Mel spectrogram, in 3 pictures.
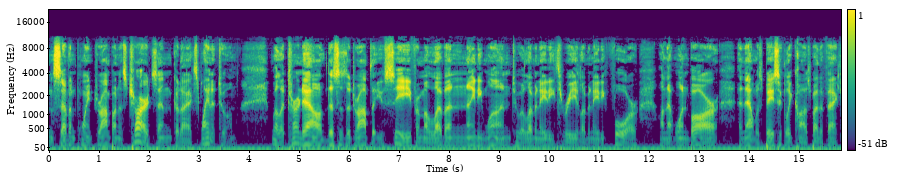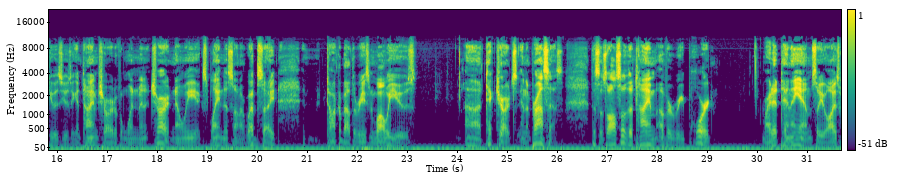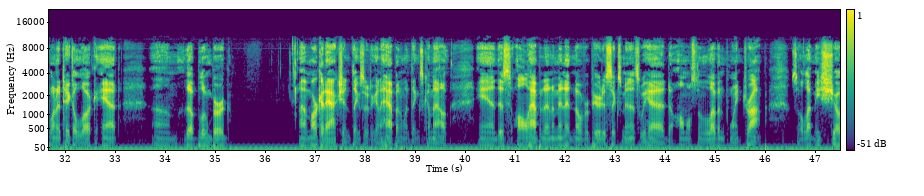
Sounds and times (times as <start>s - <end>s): Speech: 0.0s - 3.8s, 4.4s - 23.2s, 24.0s - 29.2s, 30.0s - 35.4s, 36.6s - 47.5s.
